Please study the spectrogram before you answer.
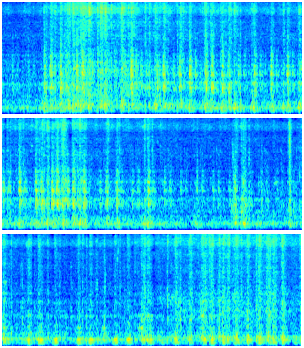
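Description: Uneven, loping idle with irregular pulses and a shaky beat rather than a smooth steady run; the engine is idling rough.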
